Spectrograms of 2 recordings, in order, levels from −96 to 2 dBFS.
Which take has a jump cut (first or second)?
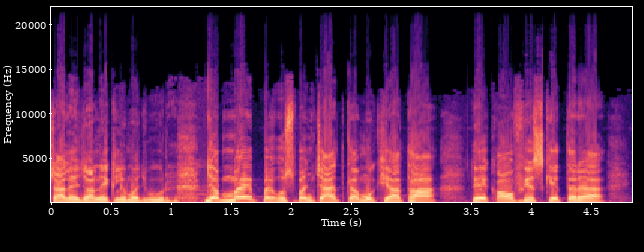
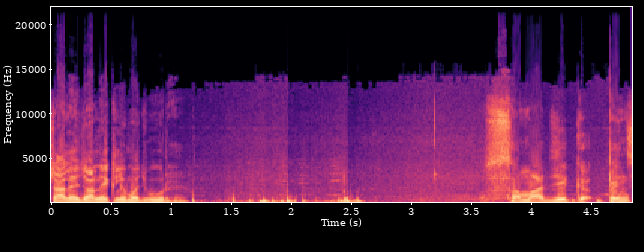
first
